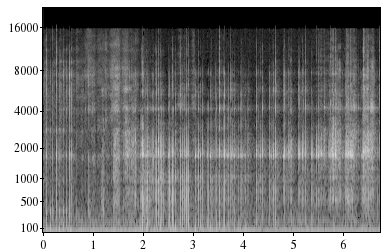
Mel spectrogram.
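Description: A solid, flat wooden cooking spatula has its handle and blade tapped and scratched with long nails. Quick, uneven taps mix with dry scratching, each hit short and bright with almost no ring.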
